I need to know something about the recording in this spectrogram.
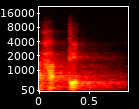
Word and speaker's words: Habib: Itu di harokatnya kitab itu ada yang nulis Hubab. Yang benar, yang benar itu bacanya Habib.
